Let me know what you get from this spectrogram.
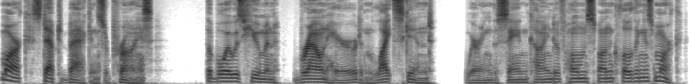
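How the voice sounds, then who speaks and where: A man narrating a fantasy audiobook in an expressive, dramatic storytelling style. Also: fairly low pitch, a little slow, no room sound, clean studio sound.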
